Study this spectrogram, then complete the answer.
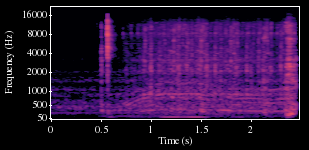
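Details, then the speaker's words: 1960s Husqvarna Viking 6440 Colormatic sewing machine after parts and adjustments, slow gear re-engaged, sewing as foot controller is pressed: quiet even motor whir with needle clicks, audibly kicking in; runs smoothly at slow speed. "did you hear that uh kick in it kicked in as i was uh pushing on the foot controller again"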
